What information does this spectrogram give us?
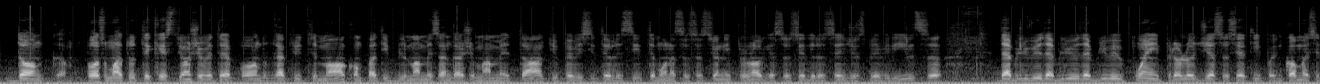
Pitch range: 75-95 Hz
